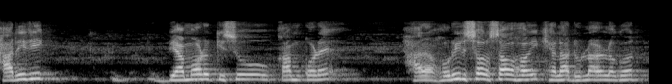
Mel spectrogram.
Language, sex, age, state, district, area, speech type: Assamese, male, 45-60, Assam, Golaghat, rural, spontaneous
